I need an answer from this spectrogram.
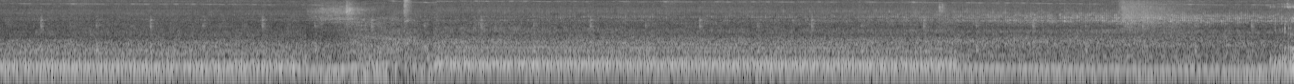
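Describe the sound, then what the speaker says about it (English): A truck in American Truck Simulator rumbles past with a loud, steady engine drone, a brief air-brake hiss breaking in partway through before the engine noise resumes, with no talking. "There goes that truck."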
